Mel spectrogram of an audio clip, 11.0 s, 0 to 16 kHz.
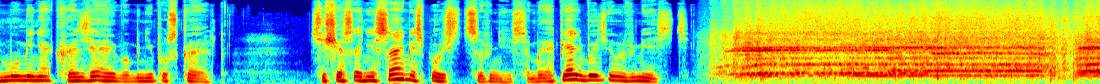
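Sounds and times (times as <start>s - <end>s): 
speech: 0.0s - 2.3s, 3.1s - 7.6s
train horn as a train pulls away from a station platform: 7.1s - 10.9s.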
